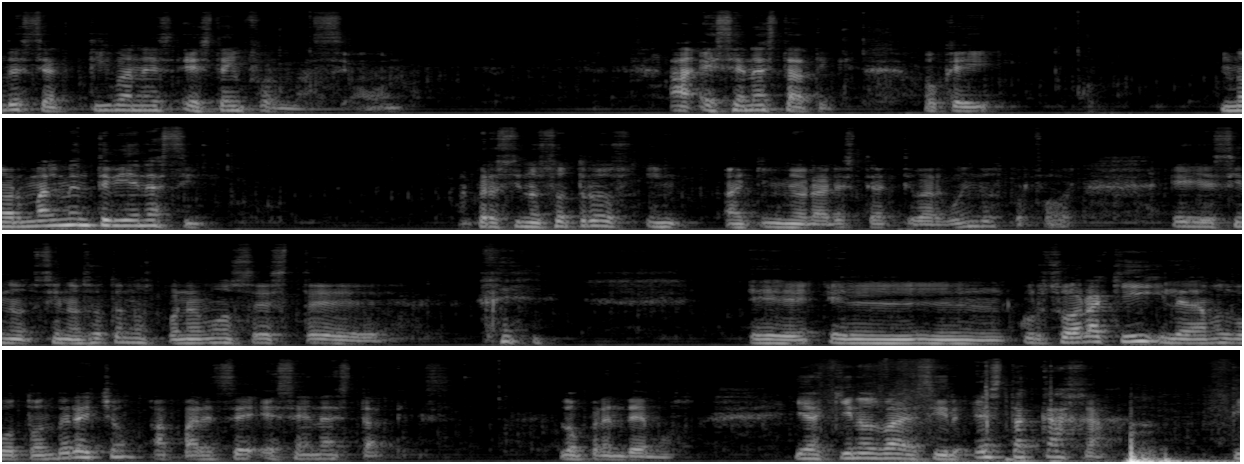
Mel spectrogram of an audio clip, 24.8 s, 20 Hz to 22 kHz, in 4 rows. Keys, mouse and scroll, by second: 4.2 click, 5.2 right click, 7.2 click, 12.6 right click, 20.9 click.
